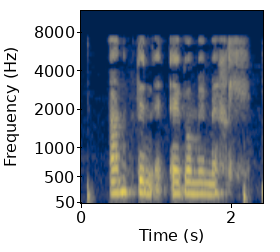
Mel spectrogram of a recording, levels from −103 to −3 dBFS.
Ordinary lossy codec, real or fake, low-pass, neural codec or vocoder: MP3, 96 kbps; real; 7.2 kHz; none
